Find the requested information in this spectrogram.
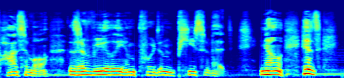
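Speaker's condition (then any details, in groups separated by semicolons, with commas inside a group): Cerebral palsy; slurred speech, slurring tongue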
